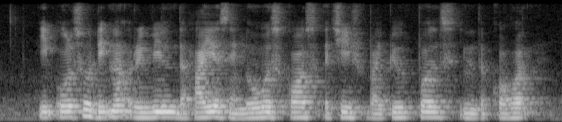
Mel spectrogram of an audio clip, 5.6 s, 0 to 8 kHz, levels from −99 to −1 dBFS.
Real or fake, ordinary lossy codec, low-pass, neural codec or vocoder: real; none; 7.2 kHz; none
